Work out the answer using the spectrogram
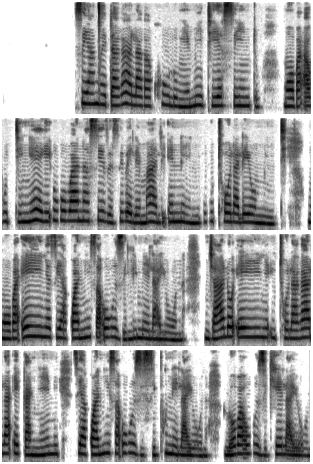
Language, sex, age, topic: North Ndebele, female, 18-24, health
